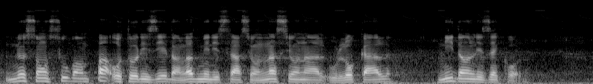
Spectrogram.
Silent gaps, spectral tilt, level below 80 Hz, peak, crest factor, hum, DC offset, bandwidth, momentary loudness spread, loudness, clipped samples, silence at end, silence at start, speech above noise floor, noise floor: none; -6.5 dB/octave; -40 dBFS; -2 dBFS; 18 dB; none; under 0.1%; 16.5 kHz; 7 LU; -20 LUFS; under 0.1%; 0 s; 0.05 s; 20 dB; -39 dBFS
